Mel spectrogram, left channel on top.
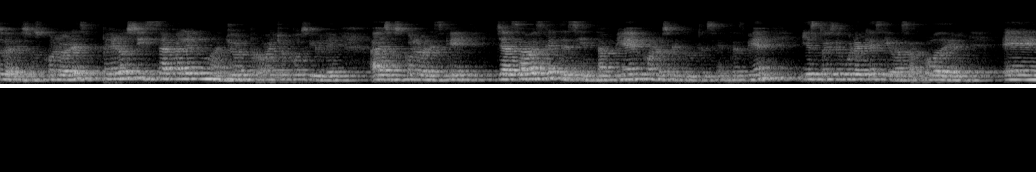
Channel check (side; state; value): right; silent; digital silence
